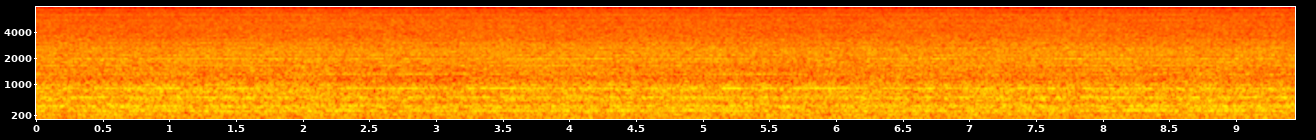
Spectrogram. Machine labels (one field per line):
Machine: fan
